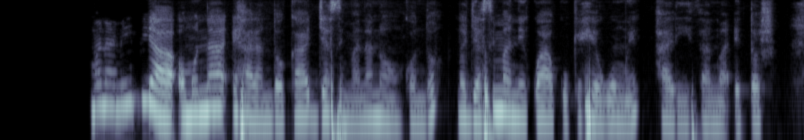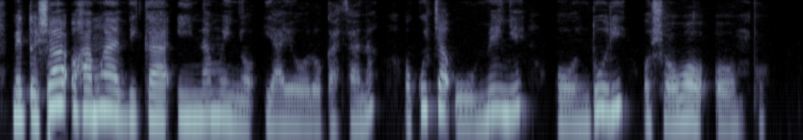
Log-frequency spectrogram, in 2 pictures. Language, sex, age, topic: Oshiwambo, female, 25-35, agriculture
